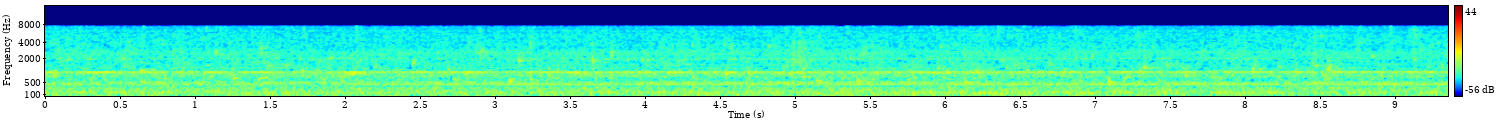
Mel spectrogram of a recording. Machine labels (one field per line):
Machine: pump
